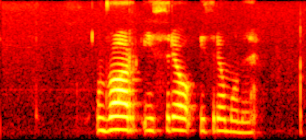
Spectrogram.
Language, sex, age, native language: Icelandic, male, 10, Icelandic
